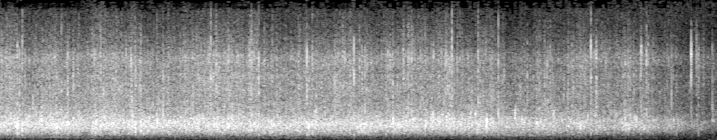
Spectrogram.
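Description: Audience applause during a film festival Q&A session, a steady wash of many hands clapping that holds for several seconds before beginning to fade.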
